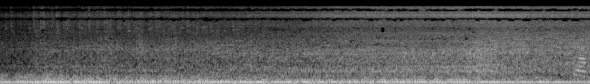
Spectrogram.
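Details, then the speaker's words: 1978 Plymouth Volare Super Coupe petrol engine, restarted after 3-5 years not running and a decade of prior sitting; after freeing a sunken carburetor float, it idles with a steady, even low rumble, no misses, knocks or hunting: normal idle. "runs beautiful this car is like new perfect"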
